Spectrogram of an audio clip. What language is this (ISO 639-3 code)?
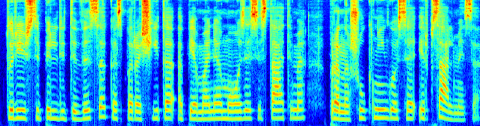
lit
